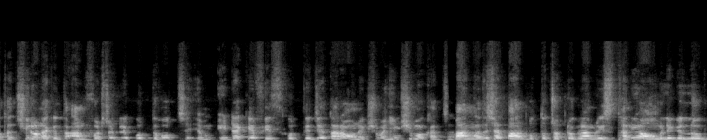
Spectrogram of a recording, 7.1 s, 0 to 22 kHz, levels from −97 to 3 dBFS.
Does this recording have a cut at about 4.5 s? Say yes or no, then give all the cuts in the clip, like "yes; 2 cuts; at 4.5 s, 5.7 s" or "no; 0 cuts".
yes; 1 cut; at 4.5 s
